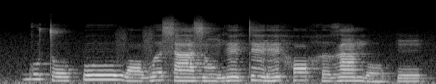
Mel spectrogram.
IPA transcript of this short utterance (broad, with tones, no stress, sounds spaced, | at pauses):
ɡ o˦ t oː˨ k͡p oː˦ v ɔ˨ v ə˦ s a˧ z ɔ̃˧ ɡ ɛ̃˦ t ɛ̃˦˨ ɾ ɛ̃˦ h ɔ˦ h ə˧ ɣ a˦ m oː˨ kʷ ũ˧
